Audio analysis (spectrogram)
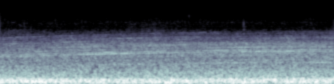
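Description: A passenger jet touches down at Minneapolis–Saint Paul airport after a flight from Fort Myers, giving a steady, fairly faint broadband engine roar that holds evenly throughout with no voices.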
